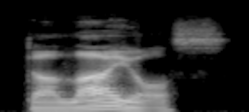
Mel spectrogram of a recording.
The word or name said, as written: Dalaios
